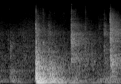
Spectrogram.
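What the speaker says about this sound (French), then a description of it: "C'est comme ça qu'on ouvre une porte." A door is opened with a sudden loud thump or clunk, followed by a softer knock about three quarters of a second later, close by with no talk.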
